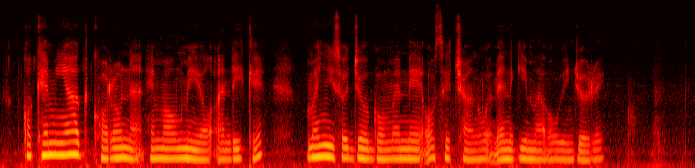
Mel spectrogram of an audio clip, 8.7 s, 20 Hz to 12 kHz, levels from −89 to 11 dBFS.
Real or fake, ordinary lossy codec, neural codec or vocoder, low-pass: fake; none; codec, 24 kHz, 0.9 kbps, WavTokenizer, medium speech release version 2; none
